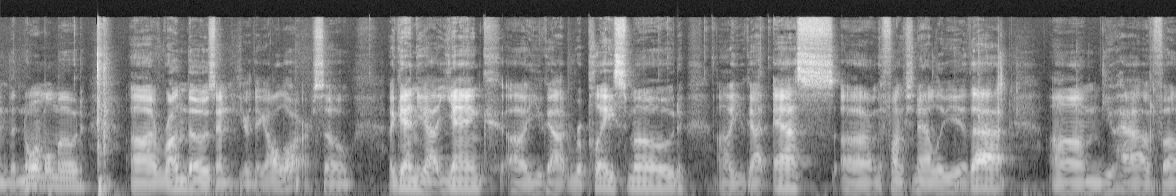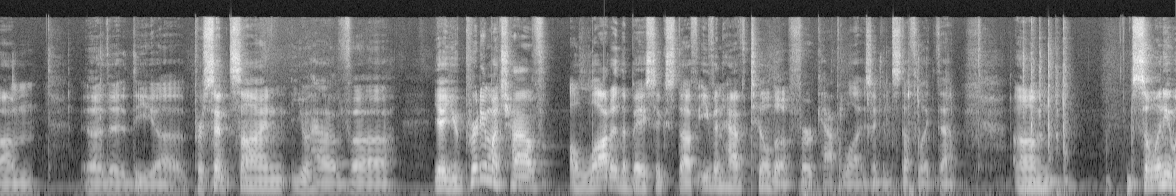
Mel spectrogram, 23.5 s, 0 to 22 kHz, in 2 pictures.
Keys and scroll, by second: 0.9 Return, 10.6 shift+Page_Up, 20.8 ctrl+l, 21.9 BackSpace, 22.1 BackSpace, 22.2 BackSpace.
